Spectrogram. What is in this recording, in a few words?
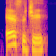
"effigy", Indian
